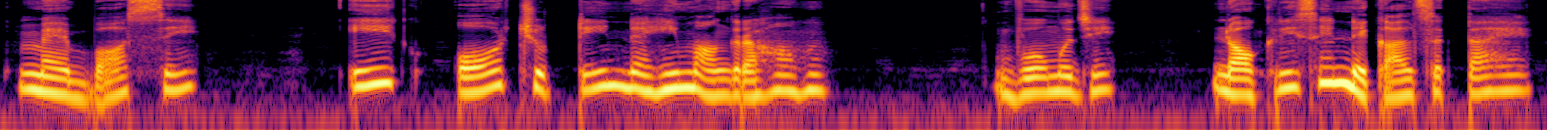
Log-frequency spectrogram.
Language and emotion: Urdu, fearful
